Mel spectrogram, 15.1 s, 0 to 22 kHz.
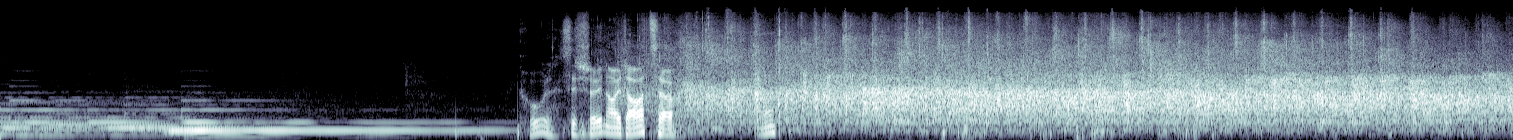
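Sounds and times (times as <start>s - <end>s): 
speech: 5.3s - 7.0s, 7.6s - 8.0s
audience clapping at a church service: 5.7s - 15.1s.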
